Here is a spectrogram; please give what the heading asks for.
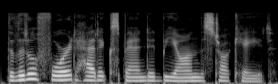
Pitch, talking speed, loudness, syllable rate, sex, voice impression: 180 Hz, 170 wpm, -17 LUFS, 5.0 syllables/s, female, feminine, adult-like, slightly refreshing, slightly calm, friendly, slightly reassuring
